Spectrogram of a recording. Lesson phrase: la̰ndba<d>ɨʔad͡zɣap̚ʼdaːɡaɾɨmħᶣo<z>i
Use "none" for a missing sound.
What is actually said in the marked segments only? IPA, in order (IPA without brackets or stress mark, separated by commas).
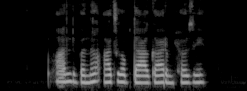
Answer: n, z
